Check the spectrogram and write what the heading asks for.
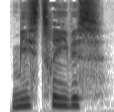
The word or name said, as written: mistrives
